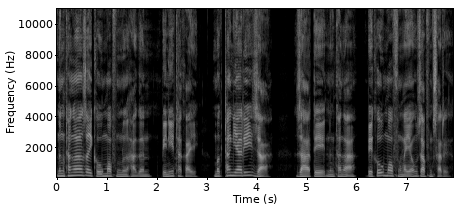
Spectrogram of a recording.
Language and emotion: Bodo, neutral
